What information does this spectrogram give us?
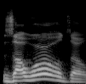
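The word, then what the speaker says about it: Za Warudo: It's not just the world. It's Zawaldo.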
